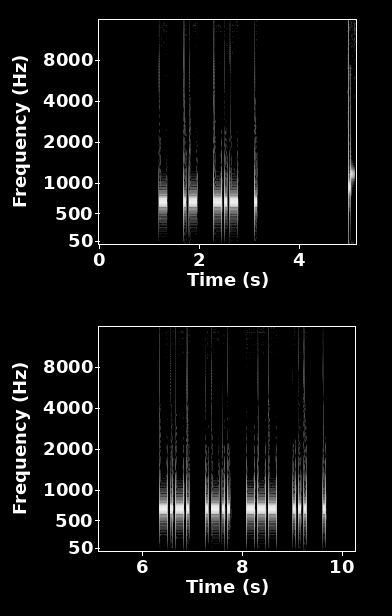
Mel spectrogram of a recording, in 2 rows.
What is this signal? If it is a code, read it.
Morse code, heard as a keyed tone, about 22 wpm, spaced as for 16 wpm, 700 Hz. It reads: TAKE CLOSE
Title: 2x Character Spacing - Top 500 Words - 22wpm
